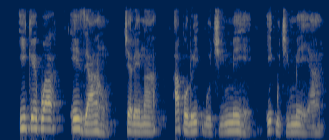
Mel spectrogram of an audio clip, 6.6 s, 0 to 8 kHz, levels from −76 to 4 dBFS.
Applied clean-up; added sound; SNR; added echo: none; none; none; none.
